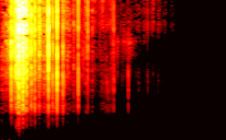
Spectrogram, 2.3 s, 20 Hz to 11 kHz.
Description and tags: Match Sizzle 02
A lit match being put into a bowl of water. Recorded using a Sennheiser 416 and Sound Devices 552.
